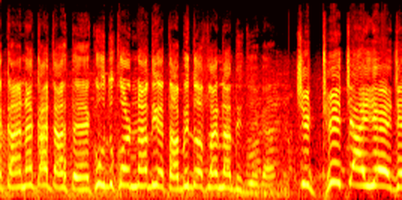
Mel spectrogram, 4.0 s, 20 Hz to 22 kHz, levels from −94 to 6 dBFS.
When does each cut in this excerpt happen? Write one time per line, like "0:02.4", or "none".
0:02.9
